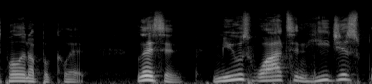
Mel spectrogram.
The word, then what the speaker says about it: Muse: loose moose loose MUSC I think it's pronounced as muse Muse Watson though that brother is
